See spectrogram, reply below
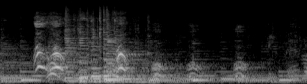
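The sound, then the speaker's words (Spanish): A dog barks in a string of short, fairly loud yaps, about five or six in quick succession, with a steady musical tone humming underneath. “Cuando el gato salió a cantar, vino el perro y lo hizo callar.”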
